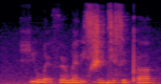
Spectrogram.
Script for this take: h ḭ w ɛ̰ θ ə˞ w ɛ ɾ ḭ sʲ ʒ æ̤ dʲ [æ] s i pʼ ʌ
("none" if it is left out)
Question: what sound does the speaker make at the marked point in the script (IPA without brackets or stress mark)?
æ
